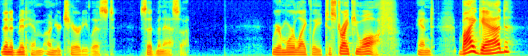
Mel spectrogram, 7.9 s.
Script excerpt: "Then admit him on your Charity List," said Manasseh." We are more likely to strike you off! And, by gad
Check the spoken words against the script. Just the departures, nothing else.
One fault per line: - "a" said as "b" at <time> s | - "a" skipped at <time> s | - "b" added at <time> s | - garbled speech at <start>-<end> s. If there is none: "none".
none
